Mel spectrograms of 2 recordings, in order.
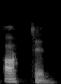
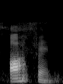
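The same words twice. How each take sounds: First: The T sound is clearly pronounced. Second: The T sound is left silent. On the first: The speaker calls it wrong. "It's not often" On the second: The speaker calls it right. "It's a silent T"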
